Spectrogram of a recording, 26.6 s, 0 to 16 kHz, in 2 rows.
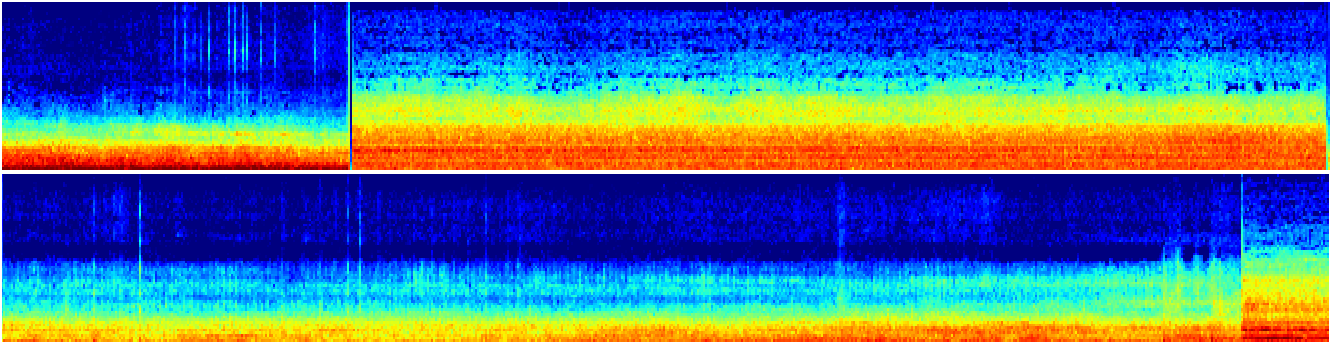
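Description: Jet airliner engine noise in several abrupt cuts. First comes the heavy roar of a departing jet climbing out, then a brighter steady rush, and a quieter stretch as an Airbus A321 comes in to land. Near the end there is the whine of an airliner's engines taxiing, with clear steady high tones.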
